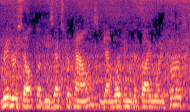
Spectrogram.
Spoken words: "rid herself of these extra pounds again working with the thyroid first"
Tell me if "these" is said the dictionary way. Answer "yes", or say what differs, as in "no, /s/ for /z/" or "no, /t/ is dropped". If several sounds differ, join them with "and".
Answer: yes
